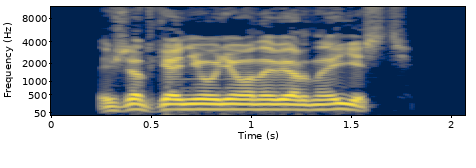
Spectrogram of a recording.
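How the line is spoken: Sharp remark. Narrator (Russian): резко заметил Уэстон

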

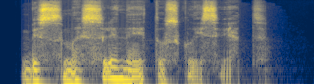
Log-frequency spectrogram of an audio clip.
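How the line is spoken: Whisper in ear. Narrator (Russian): шепнул ему в ухо голос Долгова

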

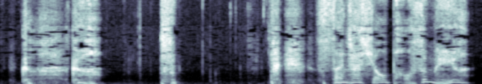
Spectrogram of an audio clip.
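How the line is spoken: Crying. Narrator (Chinese): 王俊山……哭着说

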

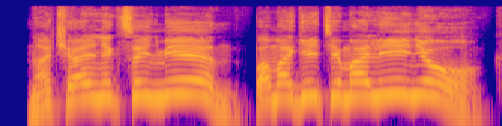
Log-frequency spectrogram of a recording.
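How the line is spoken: Shout. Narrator (Russian): крикнул ему Сунцзян

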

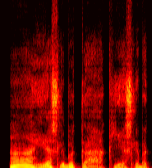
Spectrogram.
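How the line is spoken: Inward sigh. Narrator (Russian): вздохнул я про себя

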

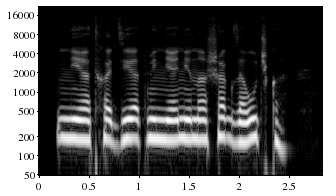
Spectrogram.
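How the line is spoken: Husband's growl. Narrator (Russian): рыкнул муж

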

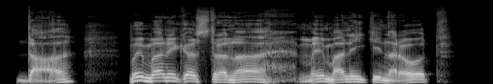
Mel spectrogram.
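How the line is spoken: Sad speech. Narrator (Russian): грустно произнес Рычагов

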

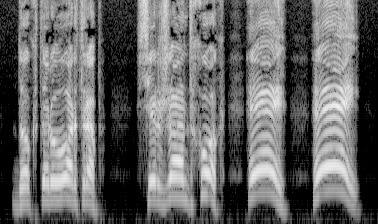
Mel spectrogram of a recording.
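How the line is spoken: Weak muffled, then loud shouting. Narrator (Russian): Мой голос прозвучал слабо и глухо, как крик раненого лесного животного, и поэтому я закричал громко

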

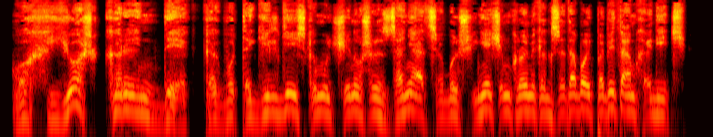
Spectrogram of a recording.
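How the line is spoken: Hissing in the ear. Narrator (Russian): прошипел Фырк мне в ухо

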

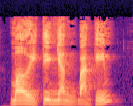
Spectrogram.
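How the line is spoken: Loud shout. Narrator (Vietnamese): Ngụy Trường Phong cao giọng hét lớn

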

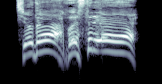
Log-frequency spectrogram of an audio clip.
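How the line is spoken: Shouted. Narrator (Russian): закричал Елисей

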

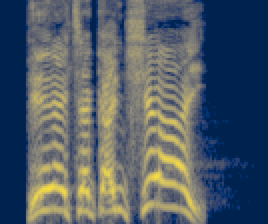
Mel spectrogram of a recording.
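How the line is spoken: Shouted together. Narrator (Russian): заорали мы

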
